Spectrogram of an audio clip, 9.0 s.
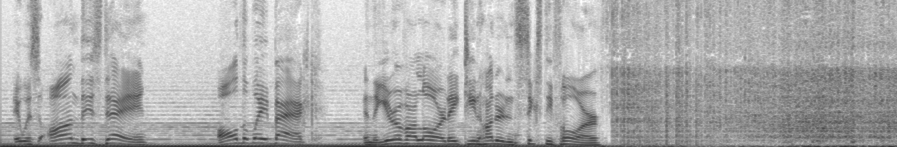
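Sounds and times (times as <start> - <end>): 
speech: 0.1 - 6.7
coins dropping: 6.0 - 8.9.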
